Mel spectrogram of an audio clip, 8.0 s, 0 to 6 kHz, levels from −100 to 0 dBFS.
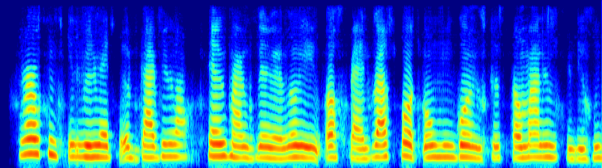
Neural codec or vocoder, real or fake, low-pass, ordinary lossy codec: codec, 24 kHz, 0.9 kbps, WavTokenizer, small release; fake; 5.4 kHz; none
